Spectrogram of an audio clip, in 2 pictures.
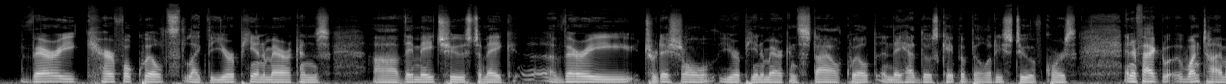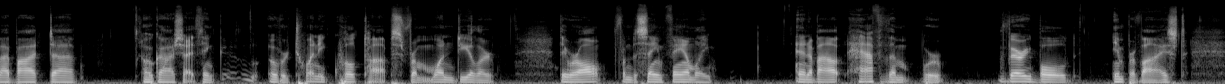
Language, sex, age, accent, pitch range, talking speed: English, male, 50-69, American, 105-125 Hz, 155 wpm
